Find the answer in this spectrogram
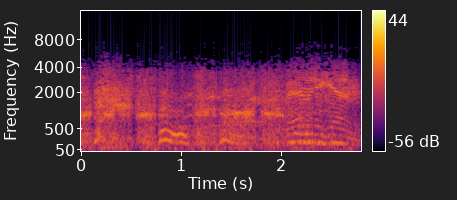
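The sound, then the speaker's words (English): A man's voice imitates the MGM lion's roar with a rough, drawn-out growl, loud, lasting about three seconds with a few wavering rises in pitch. “that's the MGM lion.”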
